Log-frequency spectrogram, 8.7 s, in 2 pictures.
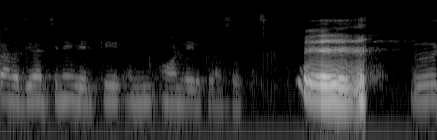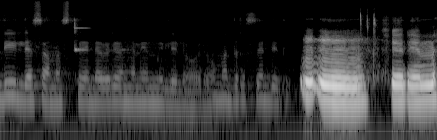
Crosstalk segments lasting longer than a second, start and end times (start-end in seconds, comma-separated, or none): none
